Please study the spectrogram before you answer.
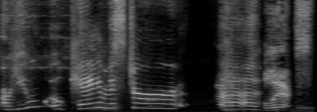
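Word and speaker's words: Blitzø: Uh Blitz? The O is silent.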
